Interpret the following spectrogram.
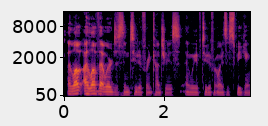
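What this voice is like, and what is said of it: American accent. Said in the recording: “your lovely American accent”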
